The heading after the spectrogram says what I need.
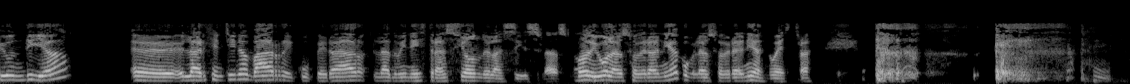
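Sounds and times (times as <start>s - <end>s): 
speech: 0.0s - 9.3s
person clearing throat: 8.8s - 11.2s
person coughing: 8.8s - 11.2s.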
